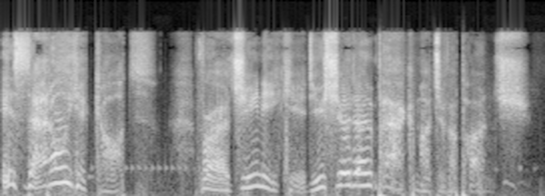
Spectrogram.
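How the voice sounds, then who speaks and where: The speaker uses a put-on character voice at a fairly high pitch. The pace is fairly slow. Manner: gruff, swaggering, taunting.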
